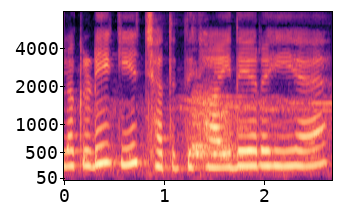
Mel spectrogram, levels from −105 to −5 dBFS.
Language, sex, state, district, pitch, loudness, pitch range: Hindi, female, Uttar Pradesh, Saharanpur, 270 Hz, -14 LUFS, 255-285 Hz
